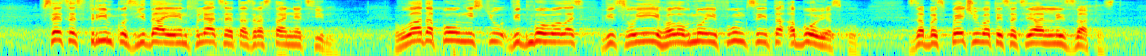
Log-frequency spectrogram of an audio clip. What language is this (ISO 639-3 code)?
ukr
